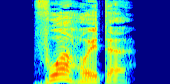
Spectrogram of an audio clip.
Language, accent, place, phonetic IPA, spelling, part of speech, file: German, Germany, Berlin, [ˈfoɐ̯ˌhɔɪ̯tə], Vorhäute, noun, De-Vorhäute.ogg
- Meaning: nominative/accusative/genitive plural of Vorhaut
